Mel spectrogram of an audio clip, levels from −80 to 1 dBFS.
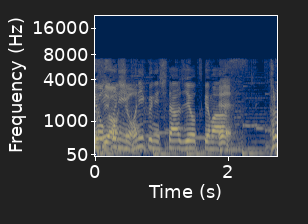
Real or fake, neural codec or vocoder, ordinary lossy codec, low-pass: real; none; none; 7.2 kHz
